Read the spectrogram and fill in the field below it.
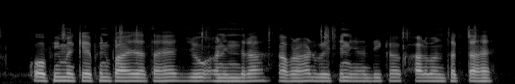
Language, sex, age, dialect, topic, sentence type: Hindi, male, 18-24, Awadhi Bundeli, agriculture, statement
